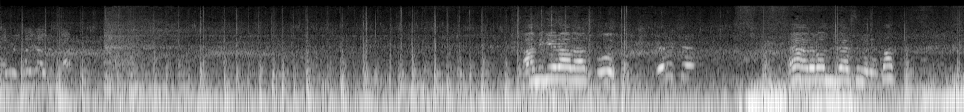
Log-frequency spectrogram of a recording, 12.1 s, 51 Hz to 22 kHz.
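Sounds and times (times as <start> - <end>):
hissing wash of noise: 0.0 - 10.2
vehicle engine running at low revs: 0.0 - 12.0.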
